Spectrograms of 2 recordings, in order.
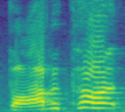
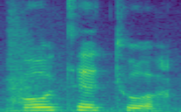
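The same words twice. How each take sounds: First: The name is said differently from its spelling. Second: The name is said the way it's spelled. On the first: This is how the name is actually said. "so that's how you say it, but it's not how you spell it" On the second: This is how the spelling suggests it is said. "It looks like Botetourt"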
